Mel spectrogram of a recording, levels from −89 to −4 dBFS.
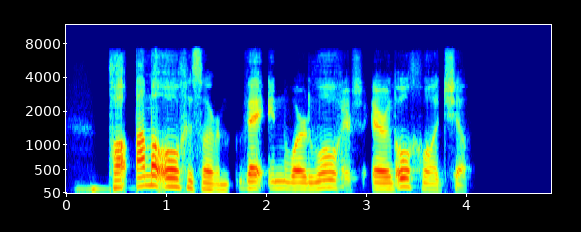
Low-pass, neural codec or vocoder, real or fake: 7.2 kHz; codec, 16 kHz, 0.5 kbps, X-Codec, HuBERT features, trained on balanced general audio; fake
